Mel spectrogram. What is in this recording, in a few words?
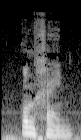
"ongein", Dutch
